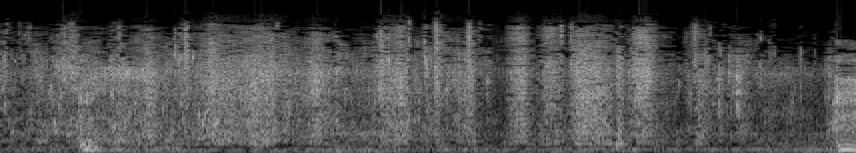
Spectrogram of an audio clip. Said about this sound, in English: I'll hold on tight so you can pull the boat ashore after us.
